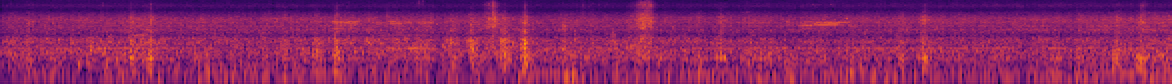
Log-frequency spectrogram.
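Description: Train running along the track, heard from on board: a steady rumble of the wheels with irregular clicks and knocks as they pass over rail joints.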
